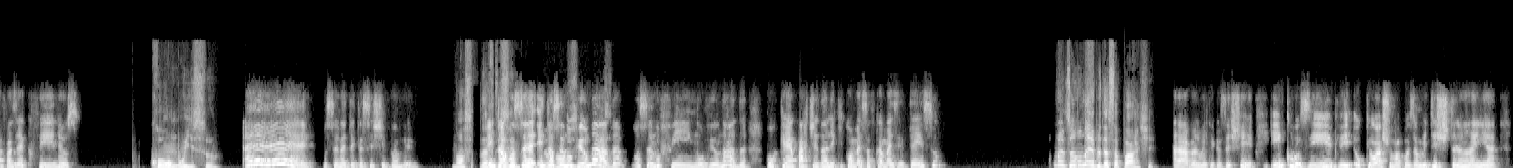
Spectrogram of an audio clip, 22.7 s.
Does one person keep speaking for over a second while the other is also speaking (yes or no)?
yes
